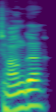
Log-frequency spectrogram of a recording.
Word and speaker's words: Tonga: the only thing like how am i pronouncing that because i say just tonga yeah okay now i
